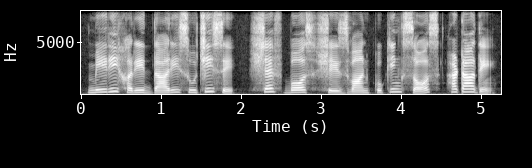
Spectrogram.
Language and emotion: Hindi, neutral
